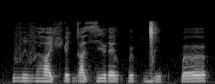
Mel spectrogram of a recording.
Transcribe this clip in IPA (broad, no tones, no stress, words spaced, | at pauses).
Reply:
vivɦaç ɽiɡasʲʉ ɾelk͡pʉpɡ͡ǀip k͡pɵ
